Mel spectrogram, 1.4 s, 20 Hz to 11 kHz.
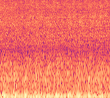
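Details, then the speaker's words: Cold start with choke set on a 1971 Buick LeSabre Custom 455 V8: deep, lumpy idle with a rough, puffing rumble from the tailpipe; the exhaust sounds ragged, likely blowing somewhere. "cold start set the choke God that exhaust sounds like crap I really want to get it fixed by the time this weekend comes"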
